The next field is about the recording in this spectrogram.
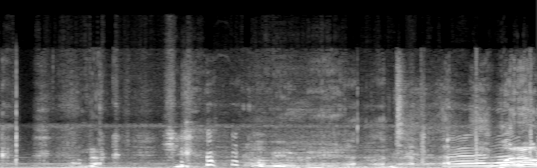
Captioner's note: Michelle laughs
